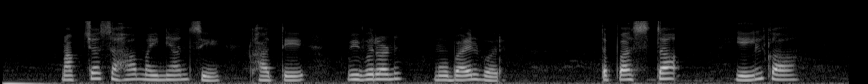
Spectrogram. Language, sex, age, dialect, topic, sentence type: Marathi, female, 41-45, Standard Marathi, banking, question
